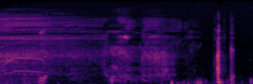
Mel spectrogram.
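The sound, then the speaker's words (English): A voice imitates a very old person's raspy, geriatric cough: a strained, wheezy rasp that builds into two sharp hacking bursts near the end, moderately loud, with no talking. “just the geriatric cough of...”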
